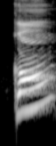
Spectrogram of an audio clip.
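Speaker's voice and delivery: Quand said loud and high, nasal ending; French quand. Shown as a demonstration. Teacher modelling Quand loudly for the class. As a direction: model Quand with a bright lift. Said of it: "palabras interrogativas principales".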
